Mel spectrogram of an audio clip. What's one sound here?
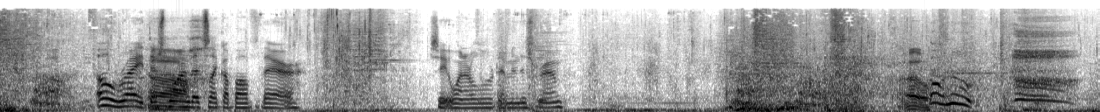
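A large beast growls and roars loudly.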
